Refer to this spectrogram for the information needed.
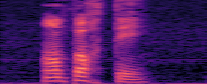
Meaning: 1. to take 2. to win 3. to take away, to blow away, to carry away 4. to take away 5. to get angry; to lose one's temper; to flare up
- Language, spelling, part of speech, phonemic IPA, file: French, emporter, verb, /ɑ̃.pɔʁ.te/, Fr-emporter.ogg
